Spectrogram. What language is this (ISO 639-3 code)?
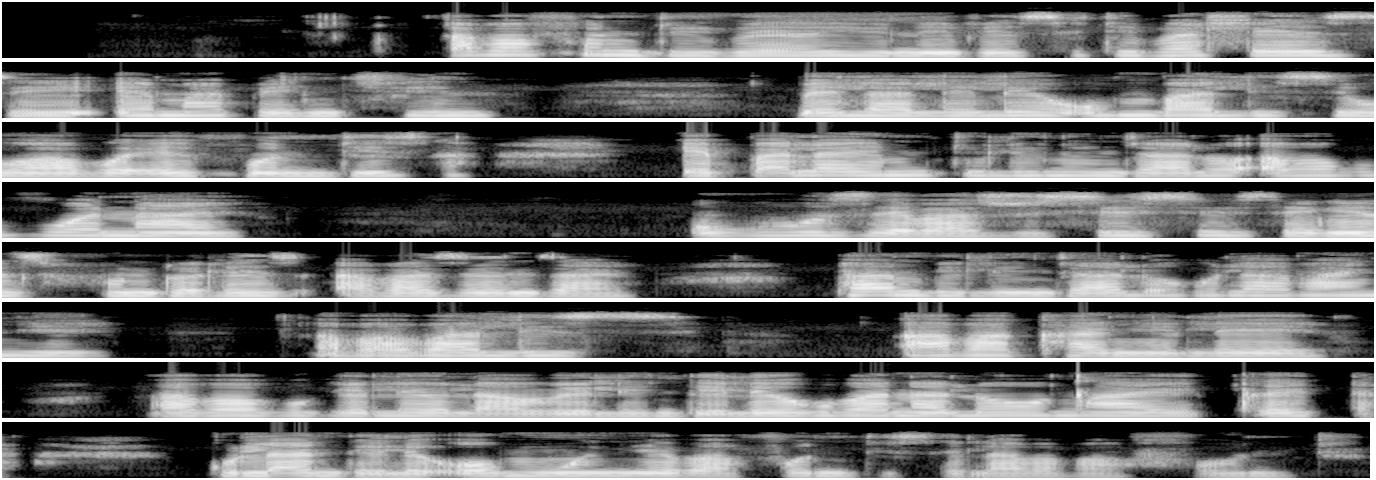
nde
